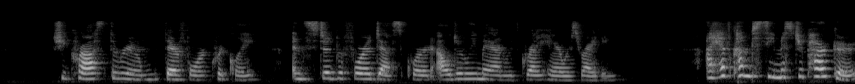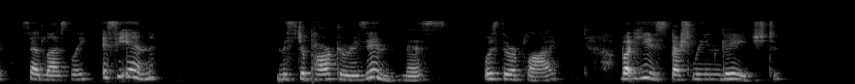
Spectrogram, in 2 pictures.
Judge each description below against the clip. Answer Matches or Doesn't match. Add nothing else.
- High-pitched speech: Matches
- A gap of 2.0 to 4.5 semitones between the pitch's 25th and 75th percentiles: Matches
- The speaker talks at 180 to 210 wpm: Doesn't match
